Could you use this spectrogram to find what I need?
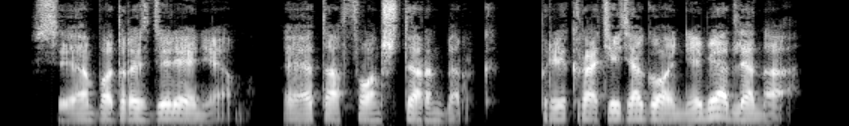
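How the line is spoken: Barked into radio. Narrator (Russian): рявкнул в передатчик

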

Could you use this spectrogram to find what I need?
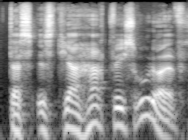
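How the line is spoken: Plain. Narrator (German): sagte Frau Imme

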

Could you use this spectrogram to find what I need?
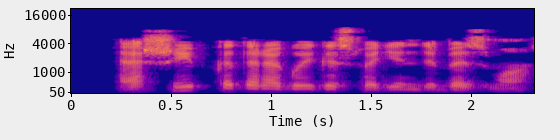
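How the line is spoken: Calm reply. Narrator (Russian): спокойно отвечал Арамис

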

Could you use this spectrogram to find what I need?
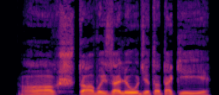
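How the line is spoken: Growling. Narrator (Russian): рычал командир по дороге

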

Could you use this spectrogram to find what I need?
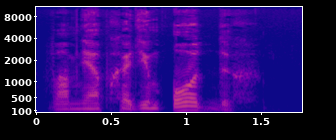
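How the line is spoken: Impulsive exclamation. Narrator (Russian): не удержавшись воскликнул

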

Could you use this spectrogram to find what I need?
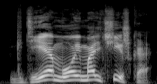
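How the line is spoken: Shouting again. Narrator (Russian): закричал он опять

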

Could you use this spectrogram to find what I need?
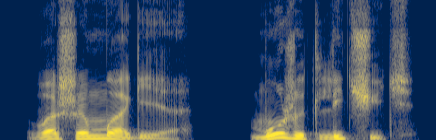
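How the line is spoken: Quiet question. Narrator (Russian): тихо спросил Гортер

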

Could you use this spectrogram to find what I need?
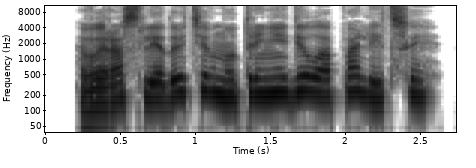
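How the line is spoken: Sighing. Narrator (Russian): вздохнула Мия

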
